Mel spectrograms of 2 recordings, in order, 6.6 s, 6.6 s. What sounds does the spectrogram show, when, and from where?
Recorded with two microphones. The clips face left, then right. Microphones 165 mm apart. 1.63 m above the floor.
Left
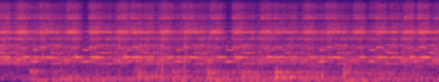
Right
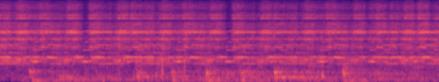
0.3 s footsteps: 45° right (ahead or behind), 3 m; by 6.3 s 75° right (ahead or behind), 7 m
